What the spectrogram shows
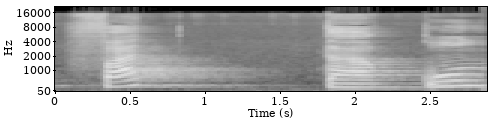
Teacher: Alifnya itu di tidak panjang langsung ke huruf tasdid.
